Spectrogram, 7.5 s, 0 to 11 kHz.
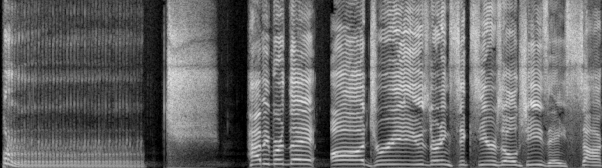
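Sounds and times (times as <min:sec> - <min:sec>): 
voice imitating a drum roll: 0:00.0 - 0:01.8
speech: 0:03.2 - 0:07.5.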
